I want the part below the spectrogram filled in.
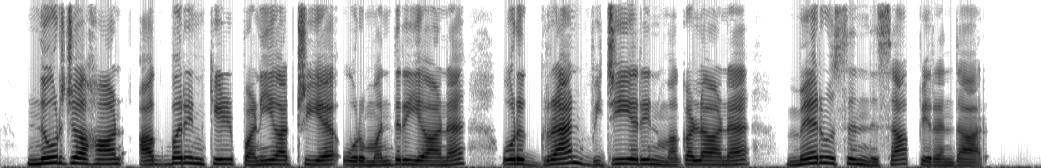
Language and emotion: Tamil, neutral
